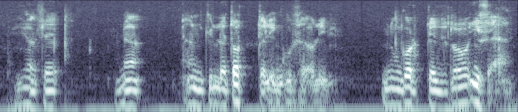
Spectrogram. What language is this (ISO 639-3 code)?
fin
